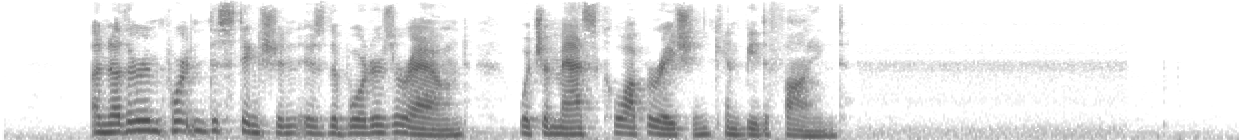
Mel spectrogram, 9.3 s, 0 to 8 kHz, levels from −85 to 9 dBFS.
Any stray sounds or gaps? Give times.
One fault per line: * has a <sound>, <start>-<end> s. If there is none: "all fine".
all fine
